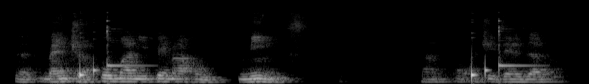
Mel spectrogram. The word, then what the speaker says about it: Om Mani Padme Hum: But if you have to read it, how to say correctly, pronounce it correctly, Om Mani Padme Hum, then you will, how to say, your prayer will be heard by the Bodhisattva Avalokitesvara.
